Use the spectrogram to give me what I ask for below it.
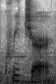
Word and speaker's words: creature: u r e as an ending chur so creature so you don't hear the a really at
